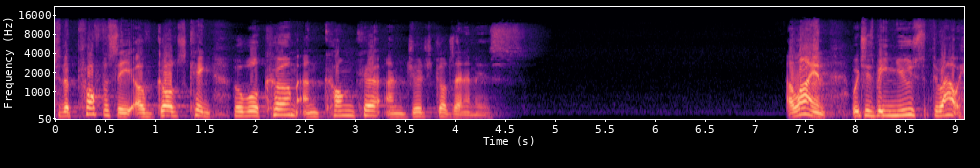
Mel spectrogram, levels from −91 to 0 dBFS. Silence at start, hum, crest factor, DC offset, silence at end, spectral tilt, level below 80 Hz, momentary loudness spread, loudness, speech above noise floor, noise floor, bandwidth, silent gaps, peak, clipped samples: 0 s; none; 16 dB; under 0.1%; 0 s; -5.5 dB/octave; -58 dBFS; 8 LU; -18 LUFS; 53 dB; -70 dBFS; 14 kHz; none; -2 dBFS; under 0.1%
